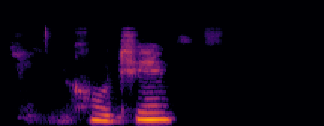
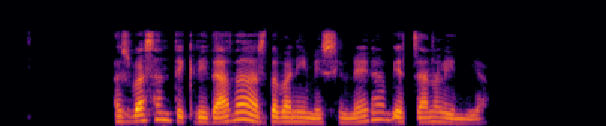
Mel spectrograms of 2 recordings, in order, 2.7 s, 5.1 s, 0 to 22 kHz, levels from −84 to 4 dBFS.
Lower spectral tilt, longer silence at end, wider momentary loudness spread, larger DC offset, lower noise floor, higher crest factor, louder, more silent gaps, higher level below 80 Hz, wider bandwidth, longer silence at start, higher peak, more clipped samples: first, -6 dB/octave vs -4 dB/octave; first, 1.25 s vs 1 s; first, 21 LU vs 11 LU; neither; second, -64 dBFS vs under -90 dBFS; about the same, 16 dB vs 20 dB; second, -25 LUFS vs -21 LUFS; second, none vs 3.39-3.43 s; second, -78 dBFS vs -66 dBFS; about the same, 9 kHz vs 8.2 kHz; second, 0.65 s vs 0.95 s; second, -12 dBFS vs -2 dBFS; neither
